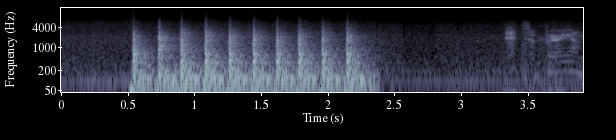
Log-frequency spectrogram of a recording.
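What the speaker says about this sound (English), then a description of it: "That's a very unfriendly knock." Knocking on a door in a 1930 film, a loud, insistent run of about nine even, hard raps, followed after a pause by brief speech.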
